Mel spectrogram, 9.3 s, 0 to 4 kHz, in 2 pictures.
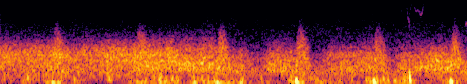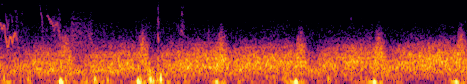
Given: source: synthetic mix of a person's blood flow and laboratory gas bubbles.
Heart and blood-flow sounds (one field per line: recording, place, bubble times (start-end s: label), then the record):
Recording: Doppler ultrasound of blood flow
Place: subclavian vein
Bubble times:
5.97-6.09 s: bubbles
6.23-6.30 s: bubbles
6.43-6.54 s: bubbles
From the record:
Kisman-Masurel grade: 211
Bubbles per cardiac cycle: several, 3 to 8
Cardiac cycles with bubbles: 1 to 10%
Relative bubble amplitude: barely perceptible (0.100 to 0.250)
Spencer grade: 1 (occasional bubble signal discernible with the cardiac motion signal, with majority of cardiac periods free of bubbles)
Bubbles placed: anywhere in the cardiac cycle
